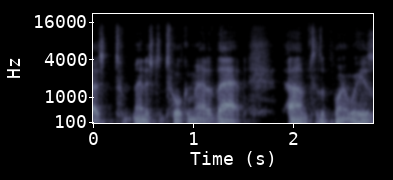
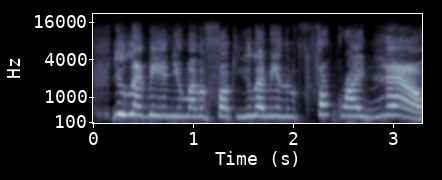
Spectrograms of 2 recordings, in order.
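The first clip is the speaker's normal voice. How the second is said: very loud, very high, shrill, furious raging scream; 18 dB louder than usual. Voicing a woman thrown out, banging on the door: screaming at someone. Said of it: "she starts screaming, banging on the door".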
